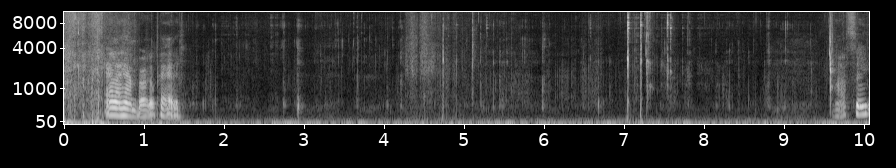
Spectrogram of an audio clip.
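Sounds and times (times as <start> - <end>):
paper crinkling: 0.0 - 1.0, 4.1 - 8.1.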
